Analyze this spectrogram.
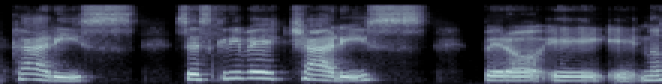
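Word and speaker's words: χάρις: griega que se pronuncia caris se escribe charis pero no sé la ch no la pronuncian así en el griego se pronuncia como con k caris eh la gracia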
